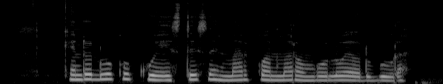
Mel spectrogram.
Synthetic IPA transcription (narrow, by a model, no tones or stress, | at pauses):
kendodwokokweestesɛnmarkwɔnmaɾɔmbolɔɛɔdbuɾa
